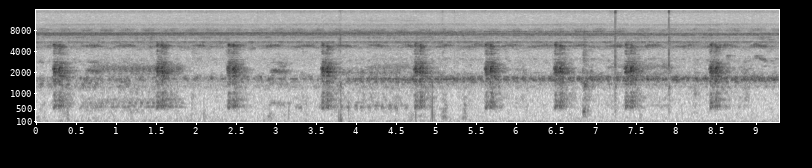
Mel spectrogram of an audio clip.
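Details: Rainy-night frog chorus breaking the night's stillness: a series of about nine crisp, bright croaks spaced near one second apart, backed by a steady humming chorus.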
